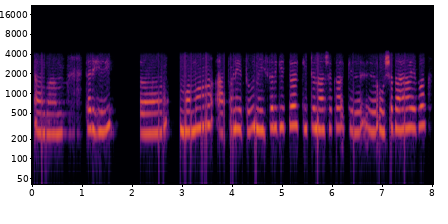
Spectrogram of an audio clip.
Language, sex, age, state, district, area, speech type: Sanskrit, female, 18-30, Assam, Biswanath, rural, conversation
